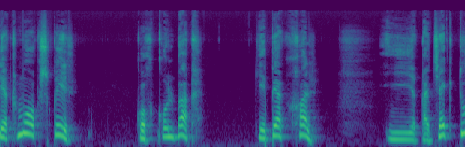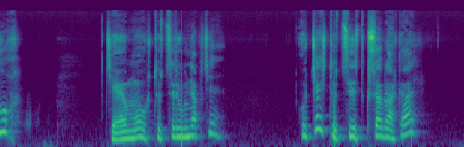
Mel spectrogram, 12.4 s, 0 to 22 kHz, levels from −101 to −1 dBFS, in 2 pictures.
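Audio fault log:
0.47 to 11.69 s, periodic USB or driver dropouts: about 2 ms skipped every 1.02 s gives regular ticks during speech, seen as evenly spaced waveform discontinuities and thin vertical spectrogram lines.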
